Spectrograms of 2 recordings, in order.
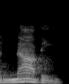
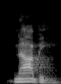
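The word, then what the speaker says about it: נביא: go nah bye well in hebrew there is no letter v okay i left it in its original letter which is a b it just pronounces a v it's called a navi okay navi nabi if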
